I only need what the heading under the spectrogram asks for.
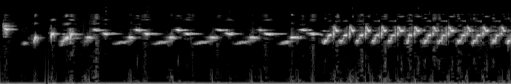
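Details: European goldfinch singing: a run of quick, bright two-note chirps slurring up and down, which then breaks into a fast, dense twittering trill through the second half.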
